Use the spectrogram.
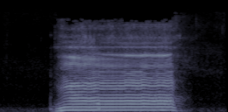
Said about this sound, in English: What was it like for Brady? Third down to hear that foghorn go off.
